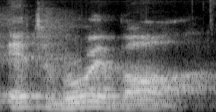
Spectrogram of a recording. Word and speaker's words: Royval: How do you pronounce your last name? It's Royval. Royval.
